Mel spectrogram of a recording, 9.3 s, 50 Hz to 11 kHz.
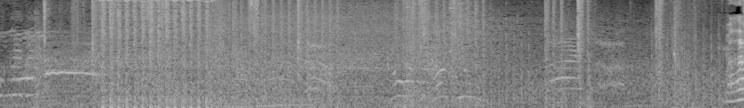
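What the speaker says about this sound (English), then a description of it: "Where the hell are they shooting from?" Rapid bursts of automatic gunfire and scattered shots crackle through a Far Cry 4 firefight, with a dense volley early on and sporadic reports later, under intermittent voices.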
